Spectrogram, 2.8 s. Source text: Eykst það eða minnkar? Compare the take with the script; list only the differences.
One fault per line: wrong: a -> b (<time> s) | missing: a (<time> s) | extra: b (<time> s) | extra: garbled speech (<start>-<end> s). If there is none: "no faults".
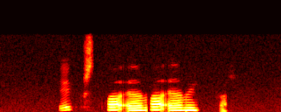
extra: það eða (1.5 s)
